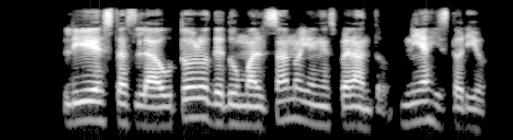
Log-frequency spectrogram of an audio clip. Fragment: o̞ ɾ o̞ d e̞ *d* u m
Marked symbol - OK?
yes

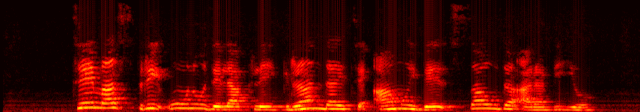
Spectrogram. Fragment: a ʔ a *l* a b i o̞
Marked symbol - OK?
no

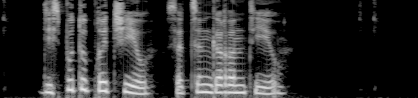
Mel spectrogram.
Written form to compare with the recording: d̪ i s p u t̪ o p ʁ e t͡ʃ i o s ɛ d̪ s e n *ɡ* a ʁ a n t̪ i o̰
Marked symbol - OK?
yes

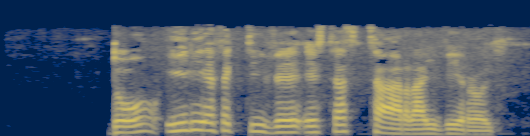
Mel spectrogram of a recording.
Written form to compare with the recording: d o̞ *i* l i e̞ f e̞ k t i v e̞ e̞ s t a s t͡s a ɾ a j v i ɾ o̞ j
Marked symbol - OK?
yes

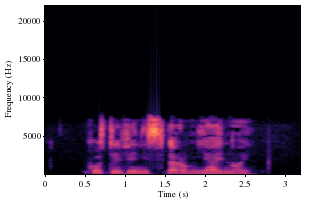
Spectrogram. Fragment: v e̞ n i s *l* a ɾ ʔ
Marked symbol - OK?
yes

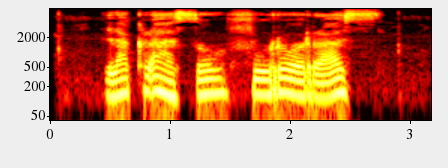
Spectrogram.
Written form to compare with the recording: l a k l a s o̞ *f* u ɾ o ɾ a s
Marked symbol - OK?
yes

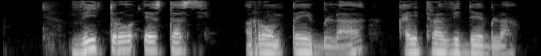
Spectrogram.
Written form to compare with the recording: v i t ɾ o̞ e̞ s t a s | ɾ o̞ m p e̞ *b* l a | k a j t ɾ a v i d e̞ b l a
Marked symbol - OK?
yes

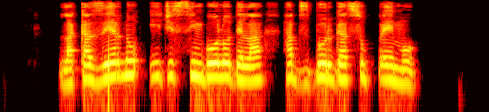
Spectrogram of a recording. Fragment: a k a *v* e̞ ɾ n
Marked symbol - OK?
no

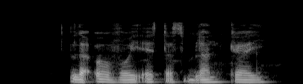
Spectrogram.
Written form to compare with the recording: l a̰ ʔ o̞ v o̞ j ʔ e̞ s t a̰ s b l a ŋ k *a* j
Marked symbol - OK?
yes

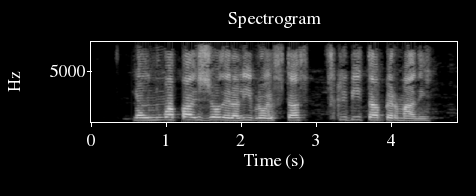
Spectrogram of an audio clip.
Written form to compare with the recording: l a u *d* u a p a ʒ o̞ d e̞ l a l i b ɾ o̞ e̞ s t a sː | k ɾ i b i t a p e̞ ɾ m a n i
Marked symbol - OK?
no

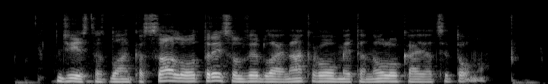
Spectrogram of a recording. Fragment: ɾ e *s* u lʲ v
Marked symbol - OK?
yes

